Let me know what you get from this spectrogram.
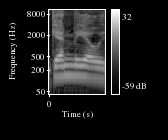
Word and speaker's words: Genmyo: It's it's written with Chinese characters, and Genmyo is the Japanese way of pronouncing it. The Chinese way of pronouncing it would be Xuan Miao, excuse my poor Chinese.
